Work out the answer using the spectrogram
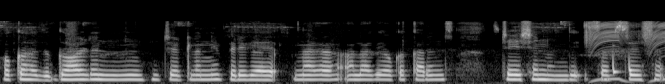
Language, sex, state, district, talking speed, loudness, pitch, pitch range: Telugu, female, Andhra Pradesh, Sri Satya Sai, 100 wpm, -16 LUFS, 220 Hz, 215-225 Hz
